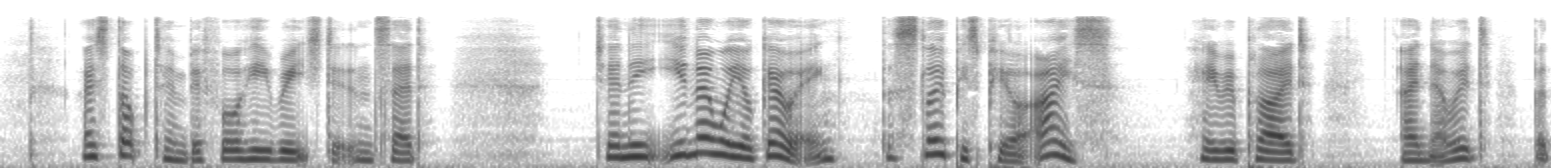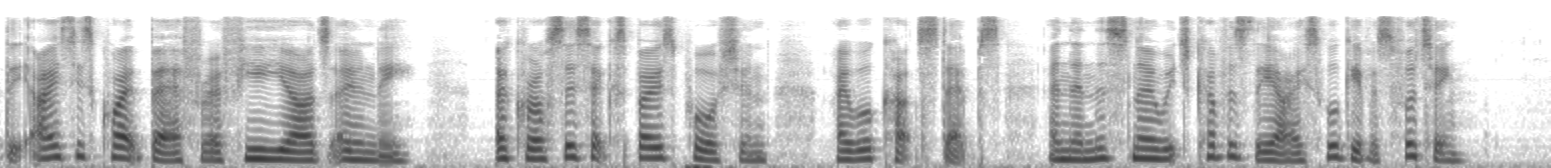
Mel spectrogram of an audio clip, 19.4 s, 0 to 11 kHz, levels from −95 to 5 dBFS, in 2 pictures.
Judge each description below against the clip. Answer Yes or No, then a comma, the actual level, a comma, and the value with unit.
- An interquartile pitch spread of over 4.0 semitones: Yes, average, 5.2 semitones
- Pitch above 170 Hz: Yes, medium, 185 Hz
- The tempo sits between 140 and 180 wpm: No, average, 190 wpm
